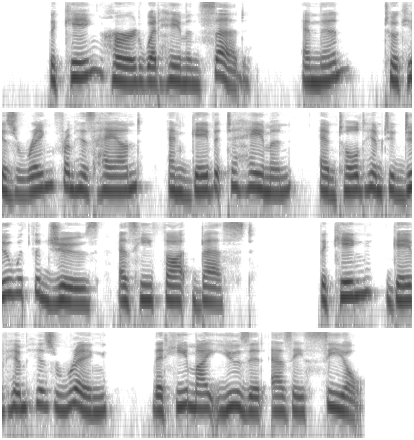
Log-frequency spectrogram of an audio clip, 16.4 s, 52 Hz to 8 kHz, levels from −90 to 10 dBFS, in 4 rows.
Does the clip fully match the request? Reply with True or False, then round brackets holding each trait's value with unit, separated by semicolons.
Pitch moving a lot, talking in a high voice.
False (3.5 semitones; 195 Hz)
